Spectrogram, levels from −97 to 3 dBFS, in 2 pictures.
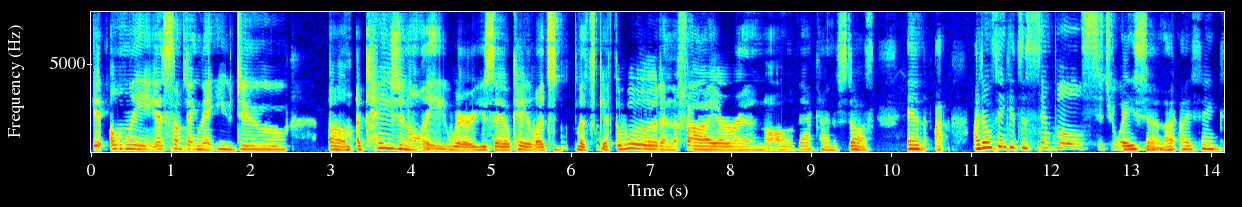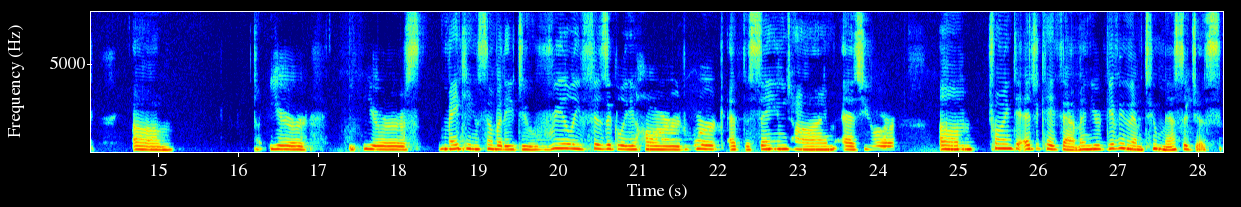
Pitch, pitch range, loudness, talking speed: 200 Hz, 185-225 Hz, -19 LUFS, 140 wpm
